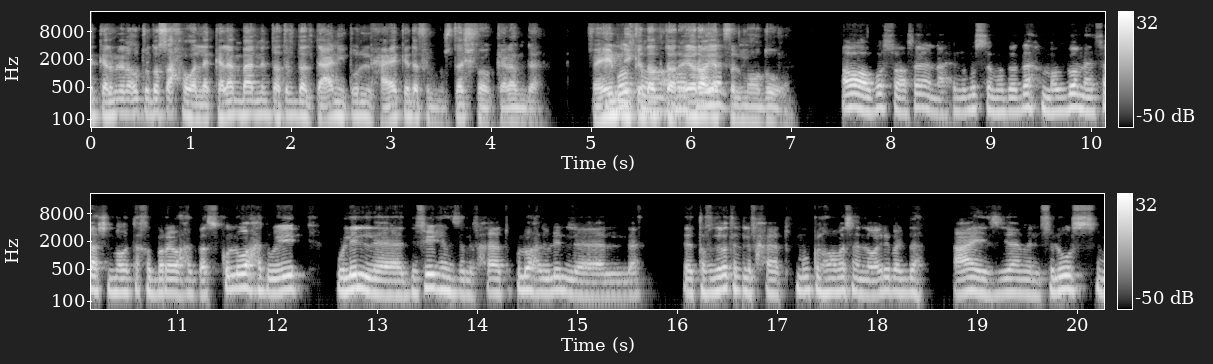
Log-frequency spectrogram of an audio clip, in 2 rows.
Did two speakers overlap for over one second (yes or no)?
yes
